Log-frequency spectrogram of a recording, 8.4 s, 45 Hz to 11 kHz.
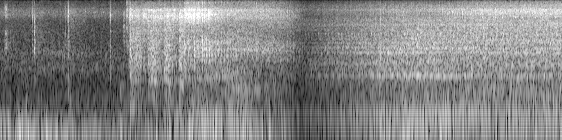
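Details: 2004 Honda Accord 2.4L petrol with no stored codes, cranking and settling into an uneven, stumbling idle with an irregular pulse: a single-cylinder misfire traced to a shorted ignition coil.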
